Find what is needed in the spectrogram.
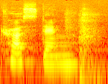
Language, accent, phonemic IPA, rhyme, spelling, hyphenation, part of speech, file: English, US, /ˈtɹʌstɪŋ/, -ʌstɪŋ, trusting, trust‧ing, verb / adjective, En-us-trusting.ogg
- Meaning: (verb) present participle and gerund of trust; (adjective) Inclined to believe the claims or statements of others; inclined to confide readily; trustful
